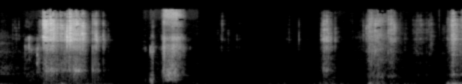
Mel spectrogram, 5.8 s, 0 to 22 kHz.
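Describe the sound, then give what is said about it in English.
Small hard dice, including a purple D8, a percentile die and a D6, clatter and rattle as they're picked up and shuffled in a hand, several short bursts of clicking separated by brief quiet pauses, with no one talking. “My percentile will be that one. D6.”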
